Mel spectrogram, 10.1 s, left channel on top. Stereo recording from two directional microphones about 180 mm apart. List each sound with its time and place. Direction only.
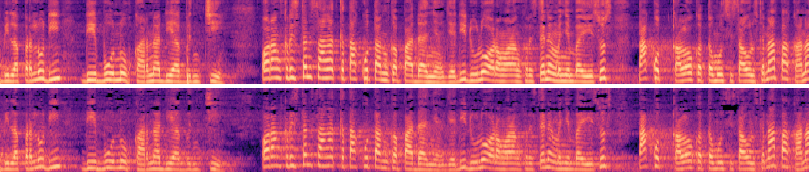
0.0 s a woman's voice: 45° left (ahead or behind)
